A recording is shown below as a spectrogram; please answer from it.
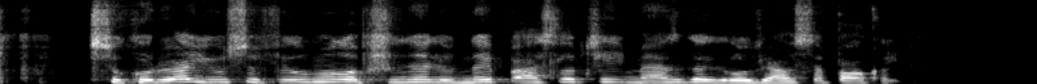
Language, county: Lithuanian, Vilnius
